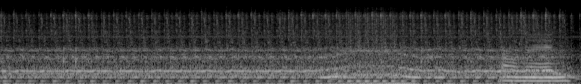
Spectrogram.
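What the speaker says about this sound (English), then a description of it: "So we're back stitching at the start of this dart." A sewing machine stitches a dart on a tote bag, running in steady rapid bursts with a brief back stitch, its rhythmic mechanical whirr close and fairly loud while a person talks over it.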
